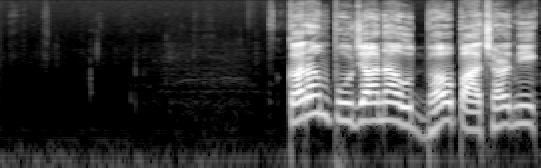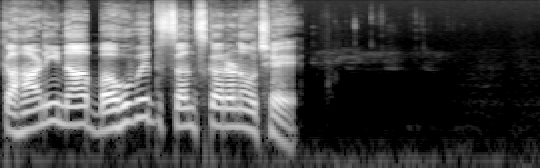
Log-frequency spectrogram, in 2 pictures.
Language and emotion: Gujarati, neutral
